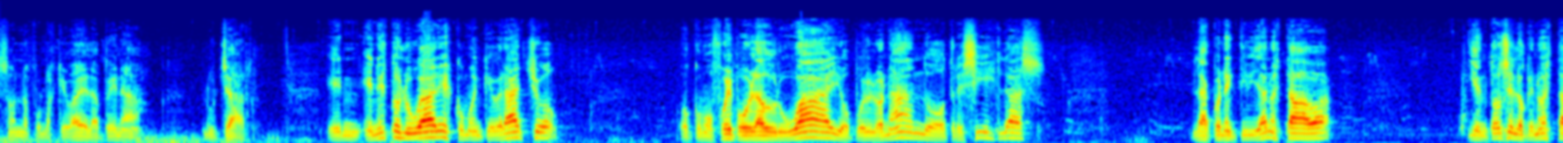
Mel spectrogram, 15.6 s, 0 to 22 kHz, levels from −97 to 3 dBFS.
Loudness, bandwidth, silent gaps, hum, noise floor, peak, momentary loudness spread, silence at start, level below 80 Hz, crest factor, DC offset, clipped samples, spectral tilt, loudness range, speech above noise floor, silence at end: -20 LUFS; 12 kHz; none; none; -67 dBFS; 0 dBFS; 19 LU; 0 s; -60 dBFS; 22 dB; under 0.1%; under 0.1%; -5 dB/octave; 8 LU; 47 dB; 0 s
